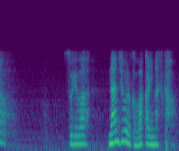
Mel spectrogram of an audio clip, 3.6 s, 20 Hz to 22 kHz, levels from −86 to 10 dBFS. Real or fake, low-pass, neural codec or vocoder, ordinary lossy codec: fake; 5.4 kHz; codec, 16 kHz, about 1 kbps, DyCAST, with the encoder's durations; none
